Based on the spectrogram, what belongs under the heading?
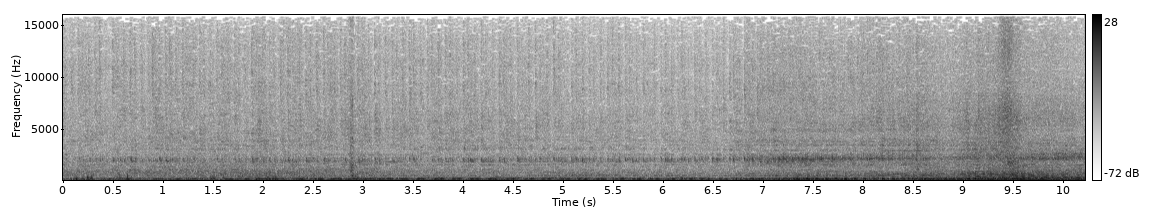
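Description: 1965 Chevrolet Chevelle's engine running with a low, steady rumble as the car pulls out and drives off, getting louder and rising in pitch near the end as it accelerates.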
